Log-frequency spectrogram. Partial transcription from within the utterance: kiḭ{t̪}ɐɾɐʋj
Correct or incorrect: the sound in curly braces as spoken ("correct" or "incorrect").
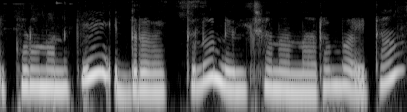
incorrect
